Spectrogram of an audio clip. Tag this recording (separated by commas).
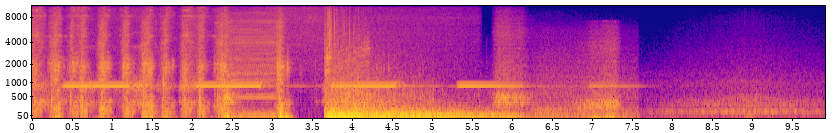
Sound effect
